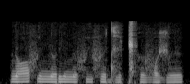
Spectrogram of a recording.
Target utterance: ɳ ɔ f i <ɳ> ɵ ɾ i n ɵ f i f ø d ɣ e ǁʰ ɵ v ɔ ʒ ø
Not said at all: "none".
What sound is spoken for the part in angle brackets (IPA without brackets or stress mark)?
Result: n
